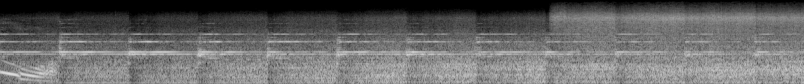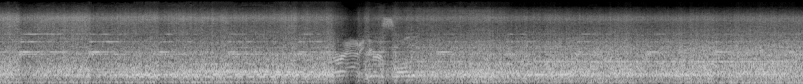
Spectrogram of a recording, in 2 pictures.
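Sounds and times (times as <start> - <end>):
low rumble of train: 0.0 - 16.0
train bell ringing: 0.0 - 16.0
steady hiss: 5.5 - 10.8.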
